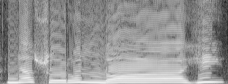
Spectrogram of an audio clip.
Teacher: अल्लाह का लाम जो है इसको हमें मोटा करके यानी पुर करके पढ़ना है, क्योंकि लफ्ज़ अल्लाह के लाम से पहले पेश है।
